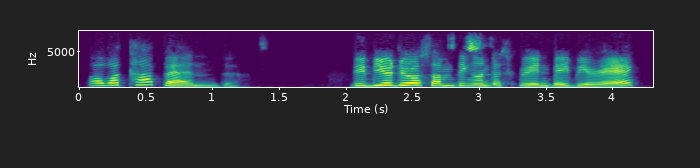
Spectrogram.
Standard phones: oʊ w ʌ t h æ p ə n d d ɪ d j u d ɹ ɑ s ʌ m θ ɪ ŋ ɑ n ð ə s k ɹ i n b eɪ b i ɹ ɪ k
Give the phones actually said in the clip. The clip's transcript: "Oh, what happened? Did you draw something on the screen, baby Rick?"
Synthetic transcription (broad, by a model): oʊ w ʌ t h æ p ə n d d ɪ d j u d u s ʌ m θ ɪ ŋ ɑ n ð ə s k ɹ i n b eɪ b i ɹ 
